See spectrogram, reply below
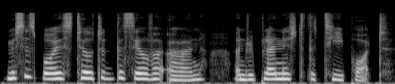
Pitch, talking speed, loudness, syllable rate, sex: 245 Hz, 165 wpm, -16 LUFS, 5.0 syllables/s, female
